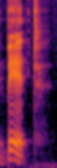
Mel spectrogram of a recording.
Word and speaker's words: bit: Es una pronunciación de la I intermedia. Ni beat, remolacha, ni bet, apostar, sino un intermedio. Bit, una I corta, bit.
